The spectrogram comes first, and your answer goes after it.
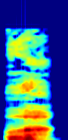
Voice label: human male middle aged says oh eh breathy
